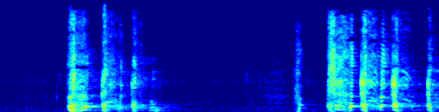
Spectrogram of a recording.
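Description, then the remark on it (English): A harsh, hacking cough comes in two close bursts, each a quick cluster of rough, raspy hacks, loud, with a short quiet gap between them and no talking. “It's like someone who has a, excuse me, Judy, a hacking cough”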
